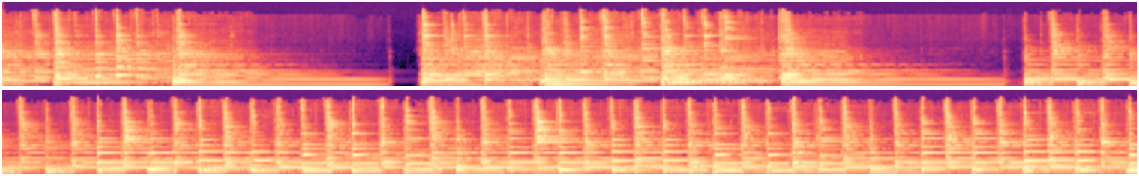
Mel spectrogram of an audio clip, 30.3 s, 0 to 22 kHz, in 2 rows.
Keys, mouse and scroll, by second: 0.9 f, 1.2 click, 2.0-2.3 scroll down 1, 2.3-4.1 middle drag, 4.1-4.6 scroll up 2, 5.7 click, 7.2 shift+click, 8.4 f, 9.5 click, 10.8 click, 12.2 shift+click, 14.3-17.5 right drag, 17.5-18.7 drag, 19.2 scroll up 1, 20.4 click, 21.6 shift+click, 22.9 f, 23.4 click, 24.6 click, 25.9 shift+click, 27.3 f, 27.7 click, 28.4-29.0 scroll down 4, 29.0-30.2 middle drag.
